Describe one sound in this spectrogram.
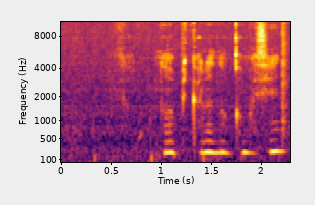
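A young woman speaks softly close to the microphone.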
